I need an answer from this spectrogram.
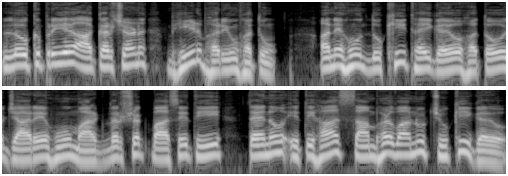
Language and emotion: Gujarati, sad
